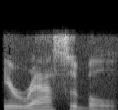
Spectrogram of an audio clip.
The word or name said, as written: irascible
